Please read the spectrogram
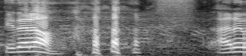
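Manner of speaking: ordinary delivery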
